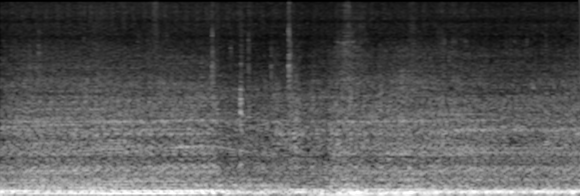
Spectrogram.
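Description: Tri-axle dump truck's diesel engine running under way, a steady low drone heard from inside the cab, easing off briefly about halfway through.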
